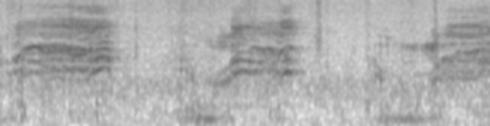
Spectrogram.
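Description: An adult female pig grunts low in a couple of short bursts at a male about a third her size, mixed with high, whinnying squeals that rise and fall against steady background noise.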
